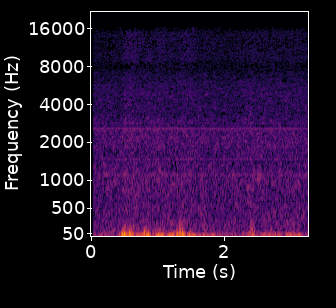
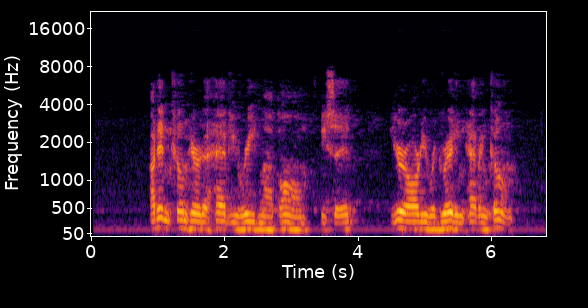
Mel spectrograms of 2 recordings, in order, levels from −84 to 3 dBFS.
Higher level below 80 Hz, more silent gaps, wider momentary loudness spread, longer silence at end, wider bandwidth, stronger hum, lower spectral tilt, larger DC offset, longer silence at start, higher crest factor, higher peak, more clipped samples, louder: first, -38 dBFS vs -58 dBFS; neither; second, 8 LU vs 11 LU; second, 0 s vs 0.5 s; first, 16.5 kHz vs 7.6 kHz; neither; second, -4 dB/octave vs -7 dB/octave; neither; second, 0.05 s vs 0.9 s; about the same, 20 dB vs 18 dB; second, -14 dBFS vs 0 dBFS; neither; second, -42 LUFS vs -17 LUFS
